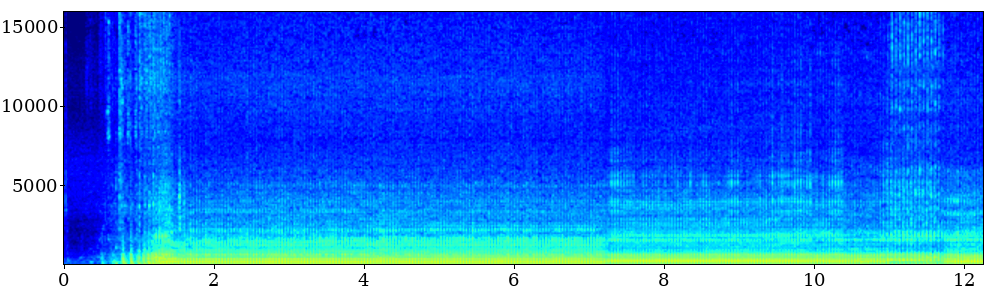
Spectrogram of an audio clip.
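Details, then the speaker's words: Honda mower with an apparently bent crankshaft, indicated by blade bolt wobble; possibly from hitting something hard while mowing or warping from heat after running with little to no oil for a long time: busy idle with steady, fairly regular thumping about three times a second. "it would seem that the crankshaft is bent from either hitting something that shouldn't have or it could have warped from the heat because there was little to no oil in the engine for a long time"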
